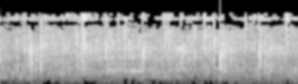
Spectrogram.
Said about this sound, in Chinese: 掌声不热烈，他不起来。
